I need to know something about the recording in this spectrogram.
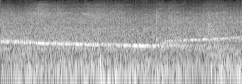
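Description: A vehicle siren wailing, its pitch falling slowly and then beginning to rise again near the end, over the steady rumble of vehicles driving on a dirt road.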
